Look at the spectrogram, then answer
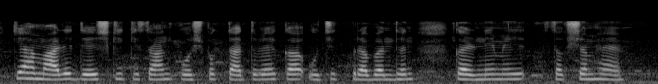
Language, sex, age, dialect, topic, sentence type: Hindi, female, 18-24, Marwari Dhudhari, agriculture, statement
